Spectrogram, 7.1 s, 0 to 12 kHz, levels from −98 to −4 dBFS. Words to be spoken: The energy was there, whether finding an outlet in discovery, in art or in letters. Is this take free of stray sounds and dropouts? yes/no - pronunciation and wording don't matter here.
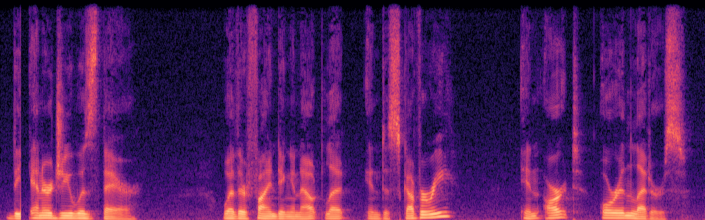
no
